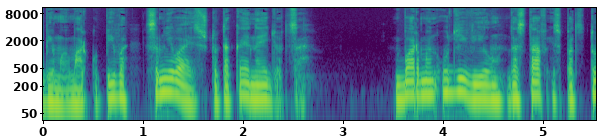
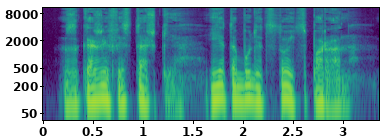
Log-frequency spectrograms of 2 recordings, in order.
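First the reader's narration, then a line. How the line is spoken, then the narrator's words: Quiet curt remark. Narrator (Russian): бросил тихим голосом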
